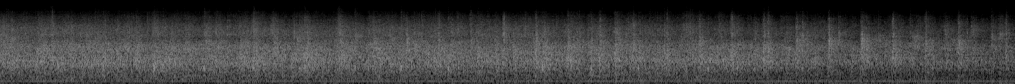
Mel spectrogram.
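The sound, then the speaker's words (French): A crowd applauds for the law of Moses, steadily for about ten seconds, a dense, even wash of many hands clapping at once with no voices heard, holding at a constant level throughout alongside a faint low hum. “Clap for the law of Moses.”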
